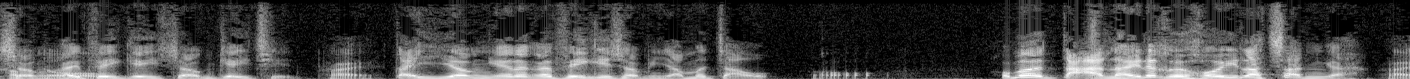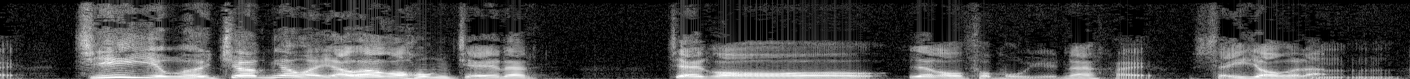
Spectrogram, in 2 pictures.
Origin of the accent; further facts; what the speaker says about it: Hong Kong; 用呢咁嘅暴力挑衅咧，就吓怕咗我哋香港人行使我哋公民权益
